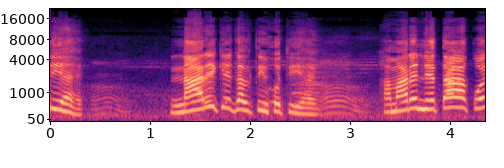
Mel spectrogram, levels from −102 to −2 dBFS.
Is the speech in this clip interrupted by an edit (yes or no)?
no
